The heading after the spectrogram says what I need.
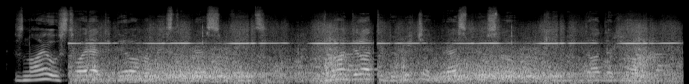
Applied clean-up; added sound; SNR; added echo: none; Train; -5 dB; none.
